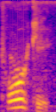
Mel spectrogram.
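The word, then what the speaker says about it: Torquay: Plymouth exor and T that is so weird that that's pronounced T thank you so much for clearing that up now I got to try to remember it cuz I know I'm going to want to say tqu or tqu basketball and football yeah I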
